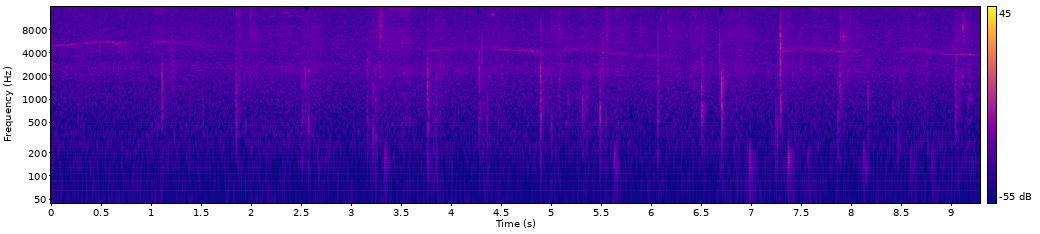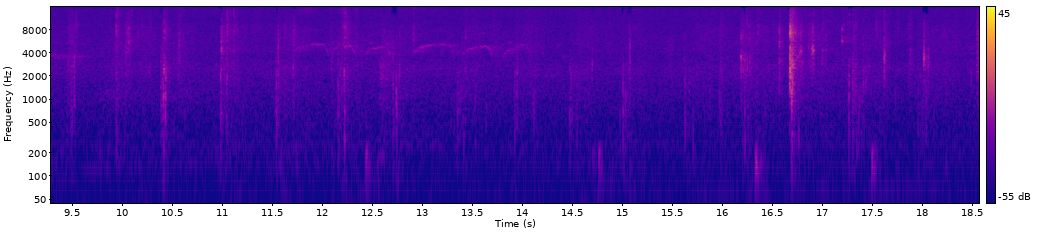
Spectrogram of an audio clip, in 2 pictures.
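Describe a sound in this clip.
Footsteps scuff and tap on stone steps.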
